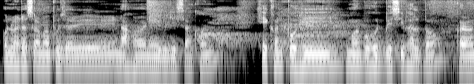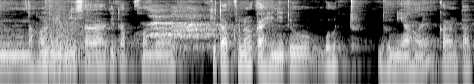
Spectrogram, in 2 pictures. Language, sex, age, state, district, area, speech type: Assamese, male, 30-45, Assam, Biswanath, rural, spontaneous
